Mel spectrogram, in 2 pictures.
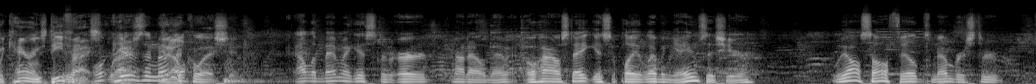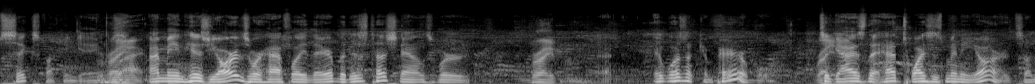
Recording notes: from Neds Starlight Lounge in Oklahoma City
